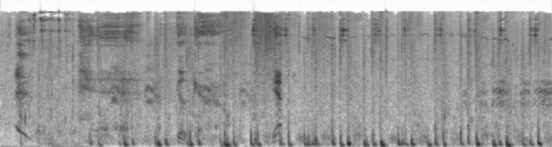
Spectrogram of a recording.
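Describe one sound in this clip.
Horse hooves thud rapidly on a dirt trail.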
